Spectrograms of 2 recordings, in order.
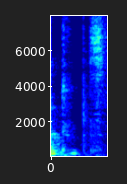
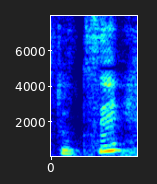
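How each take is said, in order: First: Said in the usual way. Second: "tout petits" jumps up high and louder; "tout petits" squeaked up high for tininess; tiny, said high. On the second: Real, not acted. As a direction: lift "tout petits" up high to show how small. Repeating tiny to stress it.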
